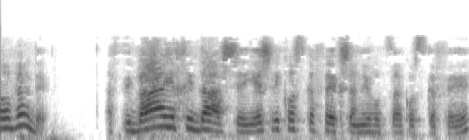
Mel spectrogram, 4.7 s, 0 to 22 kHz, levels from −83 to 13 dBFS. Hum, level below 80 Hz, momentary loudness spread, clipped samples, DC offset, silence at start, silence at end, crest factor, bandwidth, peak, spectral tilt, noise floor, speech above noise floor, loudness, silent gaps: none; -50 dBFS; 15 LU; under 0.1%; under 0.1%; 0 s; 0 s; 16 dB; 8.8 kHz; -4 dBFS; -3.5 dB/octave; -57 dBFS; 37 dB; -20 LUFS; none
